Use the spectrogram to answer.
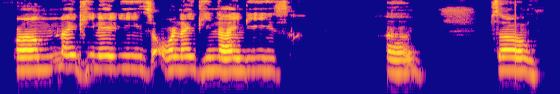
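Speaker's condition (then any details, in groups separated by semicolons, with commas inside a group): Cerebral palsy; wheelchair, needs transfer help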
